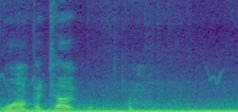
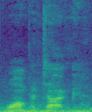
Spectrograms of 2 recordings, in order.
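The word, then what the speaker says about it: Wompatuck: effective use that's 172 all registered here at wampa touch State Park and just so that you guys know I asked the Ranger and it is actually pronounced wampa tuck so I don't want to hear any crap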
